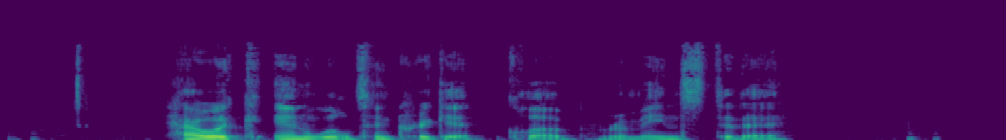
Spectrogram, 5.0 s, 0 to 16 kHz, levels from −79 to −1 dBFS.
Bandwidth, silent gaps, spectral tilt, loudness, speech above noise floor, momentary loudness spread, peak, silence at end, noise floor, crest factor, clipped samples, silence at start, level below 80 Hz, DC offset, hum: 11.5 kHz; none; -6.5 dB/octave; -28 LUFS; 54 dB; 15 LU; -8 dBFS; 1.1 s; -81 dBFS; 22 dB; under 0.1%; 0.85 s; -50 dBFS; under 0.1%; none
